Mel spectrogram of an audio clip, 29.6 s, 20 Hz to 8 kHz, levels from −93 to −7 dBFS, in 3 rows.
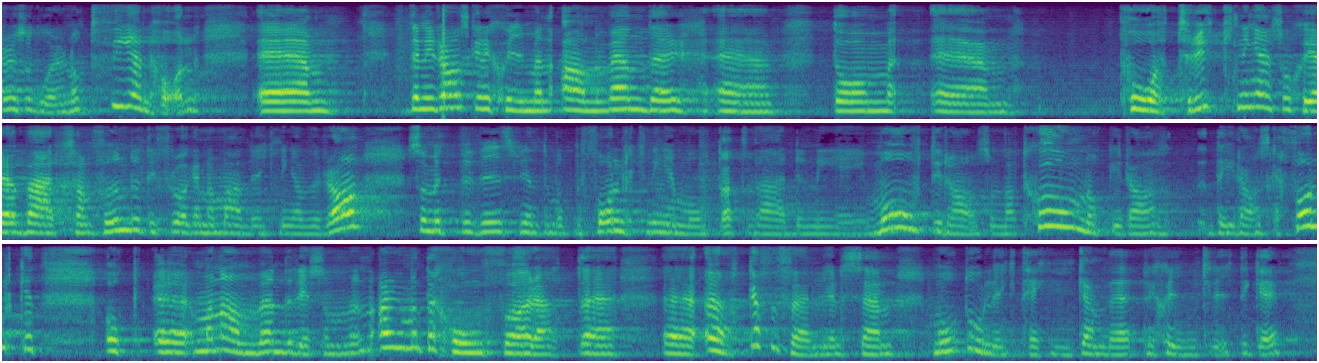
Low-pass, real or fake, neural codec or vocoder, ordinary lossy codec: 7.2 kHz; fake; vocoder, 24 kHz, 100 mel bands, Vocos; none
